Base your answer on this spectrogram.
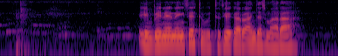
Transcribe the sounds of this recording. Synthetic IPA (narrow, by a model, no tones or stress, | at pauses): ʔimpinenɪŋsɪhd̪̥i̤βud̪̥ṳt̪̚kekaɾoaɲd͡ʒas̬maɾa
